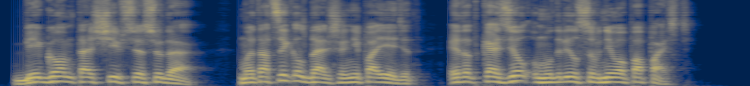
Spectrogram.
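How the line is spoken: Commanding tone. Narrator (Russian): приказным тоном заявила

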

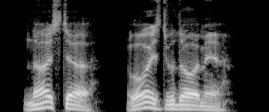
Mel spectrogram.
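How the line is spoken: Loud deep bass. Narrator (Russian): громко пробасил сотник

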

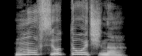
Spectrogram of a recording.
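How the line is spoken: Exclamation. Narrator (Russian): воскликнула Даша

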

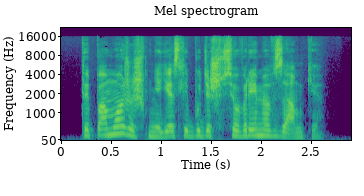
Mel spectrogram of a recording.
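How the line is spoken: Barked. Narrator (Russian): рявкнул Артур

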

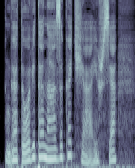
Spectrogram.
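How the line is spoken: Secretive whisper. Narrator (Russian): прошептал ему давеча Сеп на ухо, чтобы лисица не услышала

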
